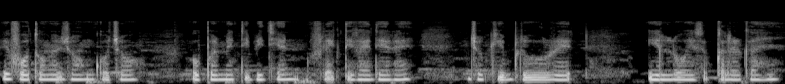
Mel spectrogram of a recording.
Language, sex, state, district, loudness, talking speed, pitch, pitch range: Hindi, female, Arunachal Pradesh, Longding, -17 LUFS, 160 wpm, 225 Hz, 215-230 Hz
